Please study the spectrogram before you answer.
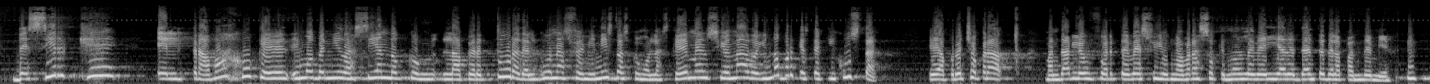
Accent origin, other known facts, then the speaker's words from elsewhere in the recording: El Salvador; now in Spain; desde mi mirada latinoamericana, yo soy de El Salvador, yo he podido contemplar cuando vine aquí en el año 2009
